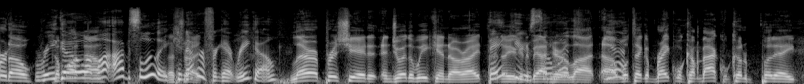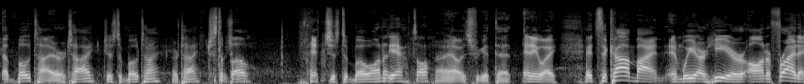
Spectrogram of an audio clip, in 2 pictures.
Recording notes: from Radio Row at the NFL Combine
